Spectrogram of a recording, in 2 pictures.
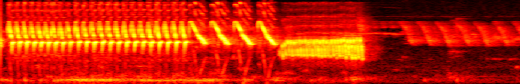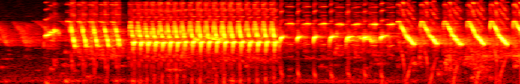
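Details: Extended gacor song of a Kenari Nusantara canary: fast high trills and swept notes, a buzzy roll, near silence for two seconds, then more rapid repeated trilling and slurred notes.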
